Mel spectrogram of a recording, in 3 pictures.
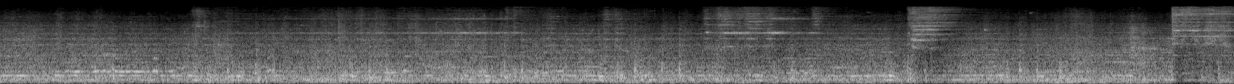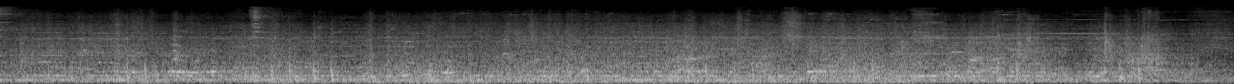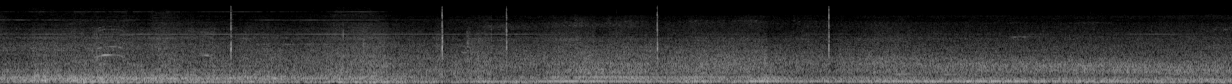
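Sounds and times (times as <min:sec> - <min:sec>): freight train wheels rumbling: 0:00.0 - 0:37.0
high-pitched wheel squeals: 0:01.2 - 0:05.5, 0:07.0 - 0:08.3, 0:11.7 - 0:15.0, 0:21.4 - 0:23.8, 0:24.4 - 0:30.2, 0:36.0 - 0:37.0.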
